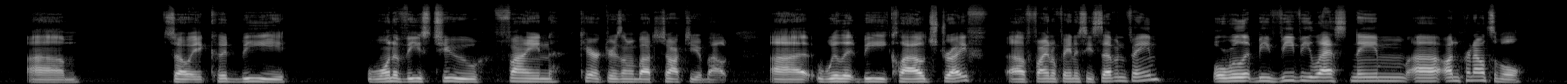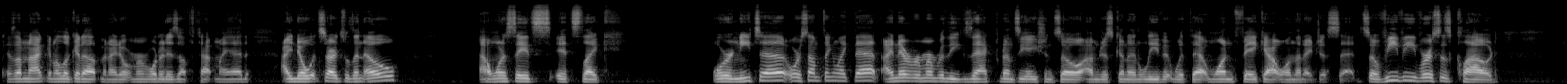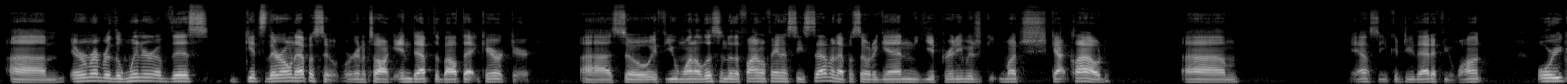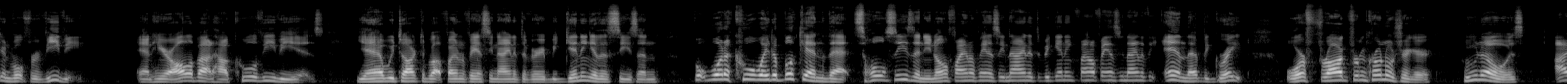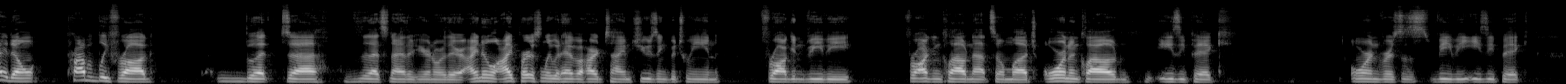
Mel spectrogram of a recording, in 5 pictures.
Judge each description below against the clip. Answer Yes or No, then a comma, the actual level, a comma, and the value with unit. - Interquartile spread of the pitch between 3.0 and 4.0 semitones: Yes, average, 3.7 semitones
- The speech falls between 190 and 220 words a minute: Yes, average, 200 wpm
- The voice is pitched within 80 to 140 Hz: Yes, low, 135 Hz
